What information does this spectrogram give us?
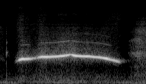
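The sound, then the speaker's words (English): A person whistles a single sustained note in imitation of an owl's call, a clear mid-pitched tone that rises gently and then falls, lasting about a second with no talking. “They go like kind of make that noise, don't they?”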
